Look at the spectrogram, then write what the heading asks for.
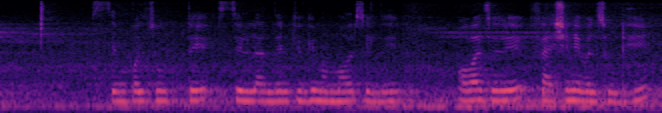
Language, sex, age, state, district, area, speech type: Dogri, female, 18-30, Jammu and Kashmir, Jammu, urban, spontaneous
